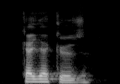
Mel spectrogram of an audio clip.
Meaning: female equivalent of kayakeur
- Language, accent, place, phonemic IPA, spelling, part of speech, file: French, France, Lyon, /ka.ja.køz/, kayakeuse, noun, LL-Q150 (fra)-kayakeuse.wav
